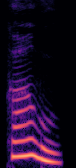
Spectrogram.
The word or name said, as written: ಕವಿ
